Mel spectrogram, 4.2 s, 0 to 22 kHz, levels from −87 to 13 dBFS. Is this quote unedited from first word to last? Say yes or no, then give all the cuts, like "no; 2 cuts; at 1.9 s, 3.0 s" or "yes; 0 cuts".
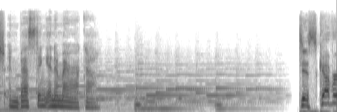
yes; 0 cuts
